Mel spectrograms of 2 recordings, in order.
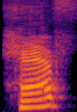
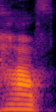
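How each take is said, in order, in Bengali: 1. এটি আমেরিকান উচ্চারণে বলা হয়েছে। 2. এটি ব্রিটিশ উচ্চারণে বলা হয়েছে। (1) "একটা হচ্ছে হ্যাভ, যেটা আমেরিকান" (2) "একটা হচ্ছে হাফ, যেটা কিনা ব্রিটিশ"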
